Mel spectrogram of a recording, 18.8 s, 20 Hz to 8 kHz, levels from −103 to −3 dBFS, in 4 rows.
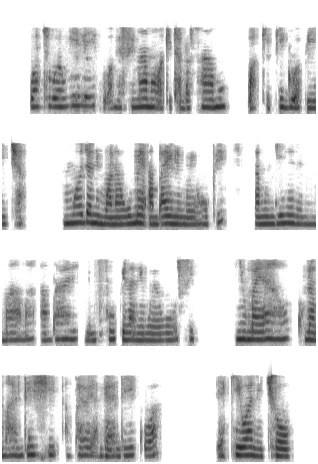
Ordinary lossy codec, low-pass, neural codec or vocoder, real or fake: AAC, 16 kbps; 7.2 kHz; vocoder, 44.1 kHz, 128 mel bands, Pupu-Vocoder; fake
